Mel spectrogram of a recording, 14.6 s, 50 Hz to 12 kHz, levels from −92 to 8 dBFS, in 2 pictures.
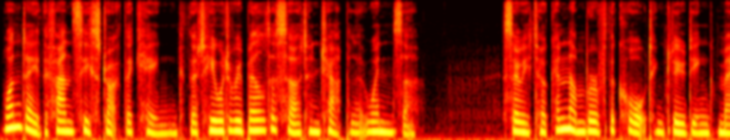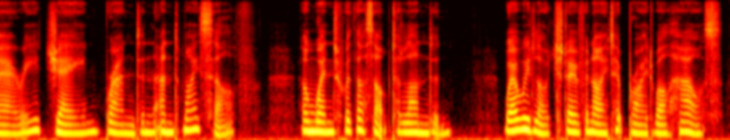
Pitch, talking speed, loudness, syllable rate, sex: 190 Hz, 185 wpm, -18 LUFS, 5.1 syllables/s, female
